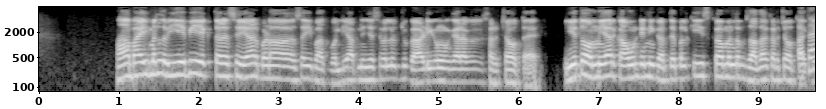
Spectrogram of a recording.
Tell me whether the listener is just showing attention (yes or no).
no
